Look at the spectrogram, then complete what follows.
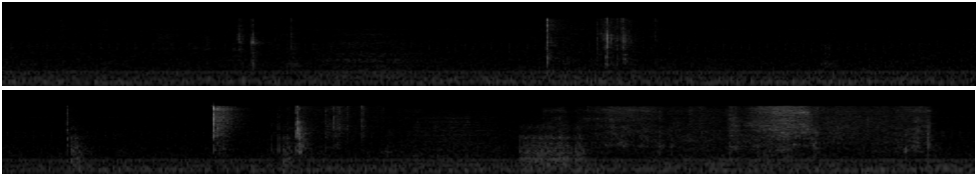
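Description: A few small, sharp clicks and ticks as an X-Acto craft knife tip prises enamel dots off their sheet and presses them onto paper, followed near the end by a longer brushing rustle of an arm sliding across the paper layout.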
